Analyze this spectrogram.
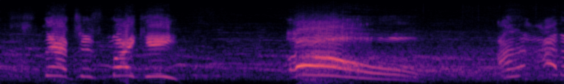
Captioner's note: crowd cheering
